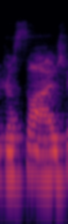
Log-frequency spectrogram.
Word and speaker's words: dressage: And thanks for the history of dressage, because I was like, wow, that's, you know, first of all, thanks for the pronunciation. It's like French, right? Dressage.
